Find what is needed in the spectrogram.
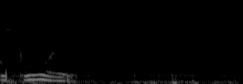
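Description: A woman's short closed-mouth hum, one brief rise-and-fall "mm" in the first second.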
